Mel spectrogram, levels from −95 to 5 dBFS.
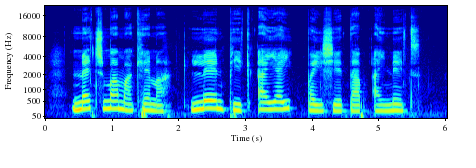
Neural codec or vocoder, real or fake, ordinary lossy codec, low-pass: none; real; none; none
